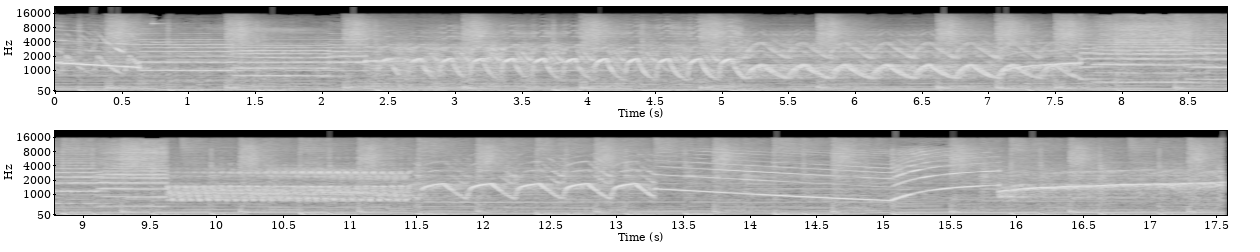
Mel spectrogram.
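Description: A quick succession of emergency-vehicle sirens changing every few seconds: a wail, fast yelping sweeps, a two-tone hi-lo horn about eight seconds in, then a long falling wail and a rising one near the end. Background music with a steady beat runs underneath.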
